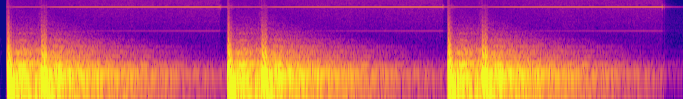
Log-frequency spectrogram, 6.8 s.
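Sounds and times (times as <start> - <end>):
beat ringtone: 0.0 - 1.5, 2.3 - 3.8, 4.5 - 5.8.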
